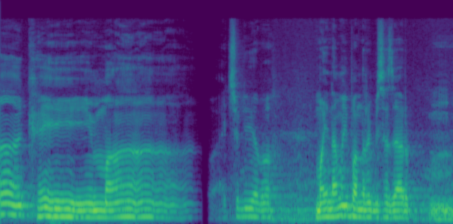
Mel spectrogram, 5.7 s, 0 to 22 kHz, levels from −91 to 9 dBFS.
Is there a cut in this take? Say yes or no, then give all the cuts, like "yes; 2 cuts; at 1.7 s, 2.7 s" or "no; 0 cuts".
yes; 1 cut; at 2.9 s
